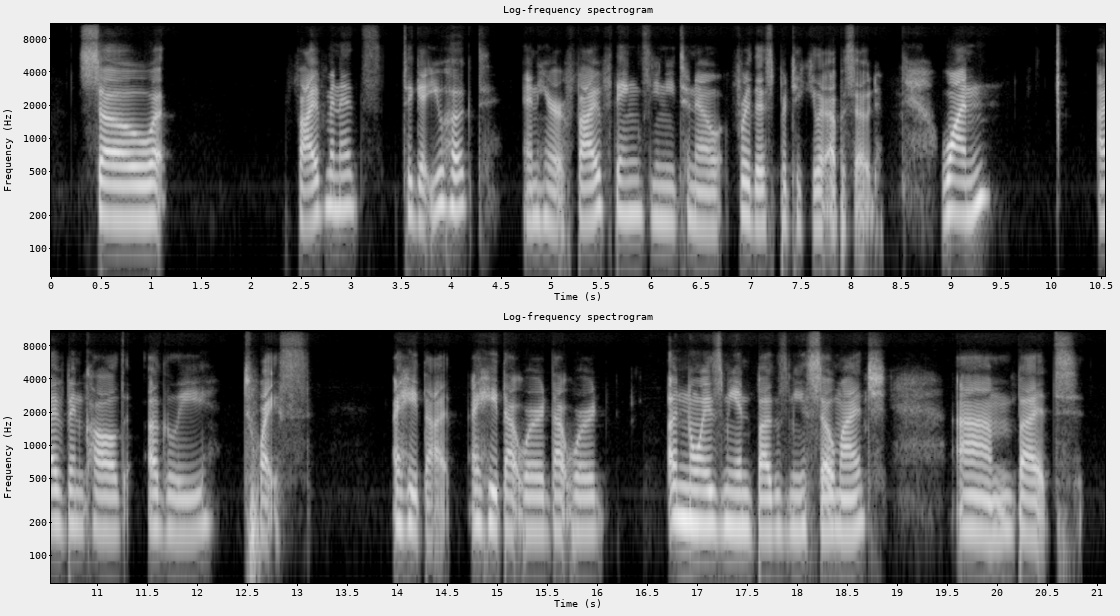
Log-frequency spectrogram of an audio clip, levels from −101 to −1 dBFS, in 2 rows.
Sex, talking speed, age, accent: female, 125 wpm, 10-29, American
